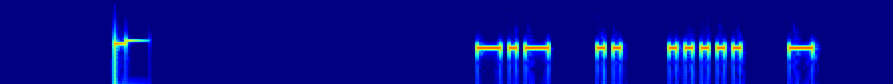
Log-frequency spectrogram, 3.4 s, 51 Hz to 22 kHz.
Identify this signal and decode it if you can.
Morse code, heard as a keyed tone, about 40 wpm, spaced as for 29 wpm, 700 Hz. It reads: KI5T
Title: USA Call Signs - 2x Character Spacing - 40wpm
